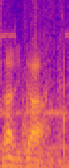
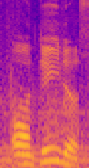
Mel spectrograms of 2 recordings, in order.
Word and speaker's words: Adidas: Which I think is actually the proper pronunciation in French, is Adidas. But leave it to an American to go, Adidas.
